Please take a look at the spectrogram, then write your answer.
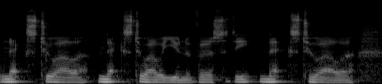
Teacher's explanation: she doesn't pronounce the two T's she pronounces it as one t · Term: connected speech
